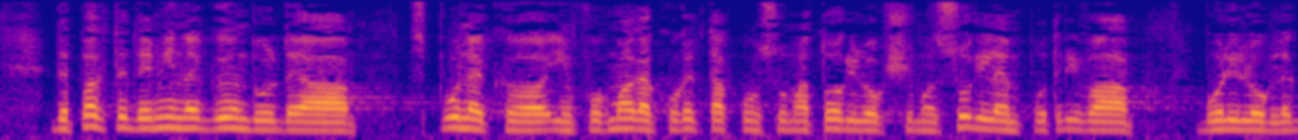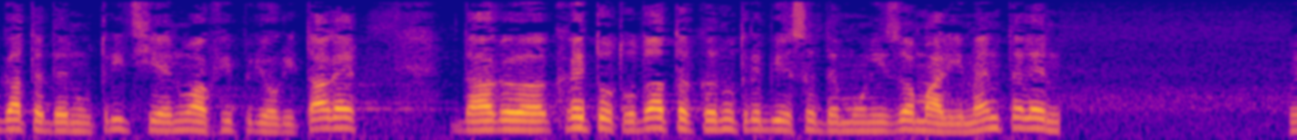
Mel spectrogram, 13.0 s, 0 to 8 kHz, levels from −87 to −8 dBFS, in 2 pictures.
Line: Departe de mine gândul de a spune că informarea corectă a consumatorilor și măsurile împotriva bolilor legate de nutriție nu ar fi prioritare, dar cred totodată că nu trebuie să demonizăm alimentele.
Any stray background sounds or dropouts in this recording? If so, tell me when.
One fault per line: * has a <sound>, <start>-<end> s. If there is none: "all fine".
all fine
